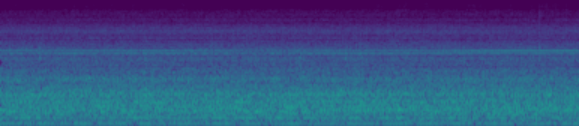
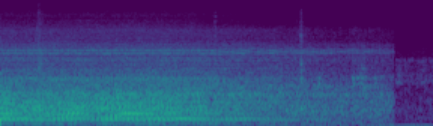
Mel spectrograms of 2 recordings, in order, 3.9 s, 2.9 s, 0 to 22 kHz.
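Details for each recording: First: Vaillant boiler supplying hot water: quiet, even burner hiss with no kettling, banging or whistling. The boiler is holding its own and running normally. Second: Vaillant boiler on heating at 80 degrees in P1 mode, about 37 kW into 22mm pipework, after 15 minutes: rushing roar with a rattle of about four beats a second. Valves are all open; the rattle indicates a blocked coil.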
